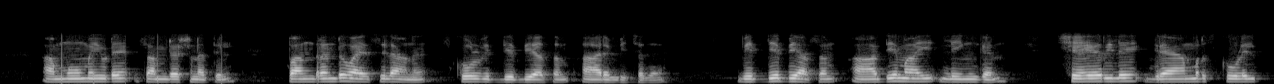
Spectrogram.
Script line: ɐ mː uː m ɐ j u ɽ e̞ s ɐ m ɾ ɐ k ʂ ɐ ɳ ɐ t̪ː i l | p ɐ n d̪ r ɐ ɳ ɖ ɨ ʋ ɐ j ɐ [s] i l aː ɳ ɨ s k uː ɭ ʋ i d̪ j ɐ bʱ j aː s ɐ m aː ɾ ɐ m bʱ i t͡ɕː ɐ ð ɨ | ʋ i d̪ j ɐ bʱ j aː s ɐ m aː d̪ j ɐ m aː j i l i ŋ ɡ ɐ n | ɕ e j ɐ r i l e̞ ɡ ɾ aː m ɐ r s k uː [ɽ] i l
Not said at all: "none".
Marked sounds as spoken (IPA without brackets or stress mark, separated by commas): s, ɭ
